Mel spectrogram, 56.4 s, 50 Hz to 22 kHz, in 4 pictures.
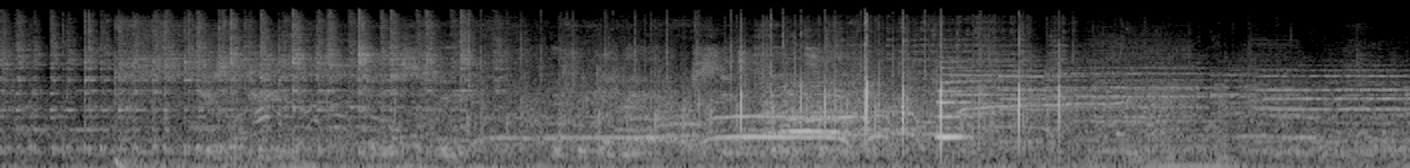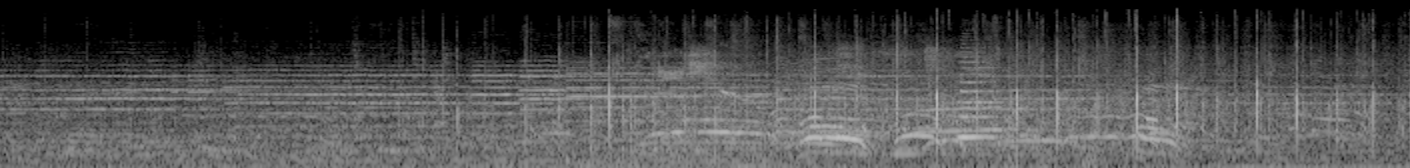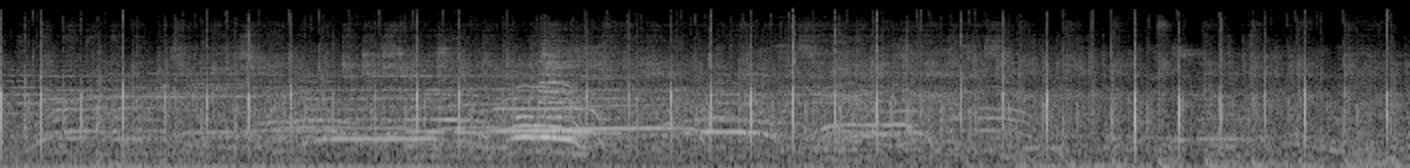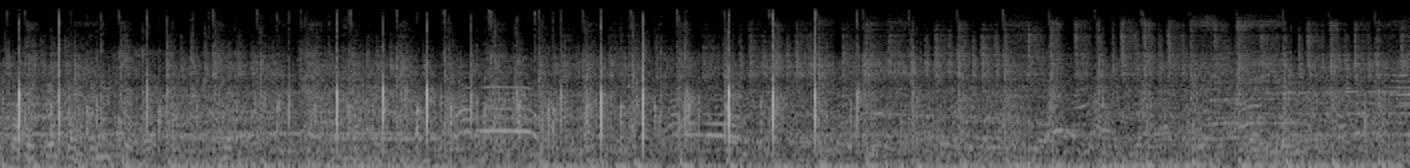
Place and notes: IronMan Frankfurt 2014
Marathon Finish Line - Cheers, cowbells and celebrations during the athletes arrival
Zoom H6 with SGH-6 Mic with wind muffler.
